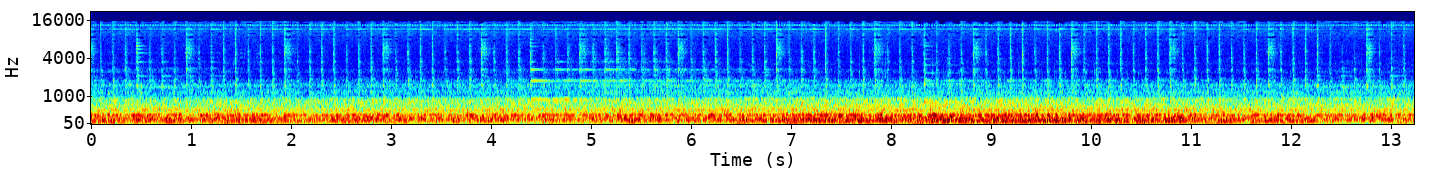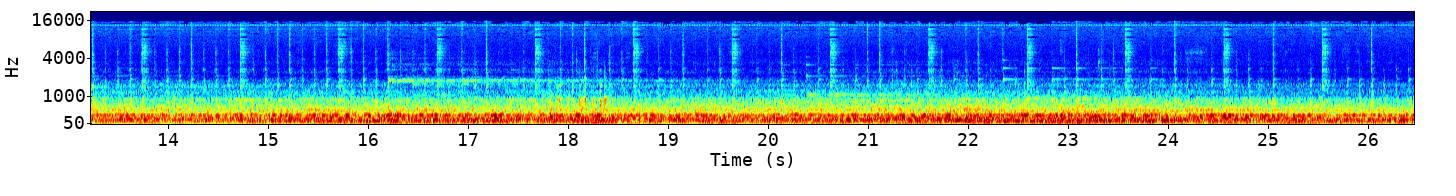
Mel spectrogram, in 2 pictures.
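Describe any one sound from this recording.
Tyres rumble on a rough road surface.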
